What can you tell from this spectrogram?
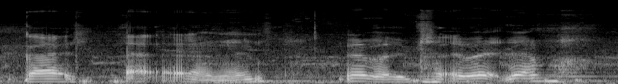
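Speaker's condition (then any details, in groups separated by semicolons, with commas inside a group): Cerebral palsy; one hand affected; atypical speech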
